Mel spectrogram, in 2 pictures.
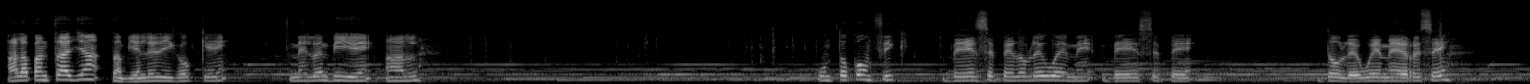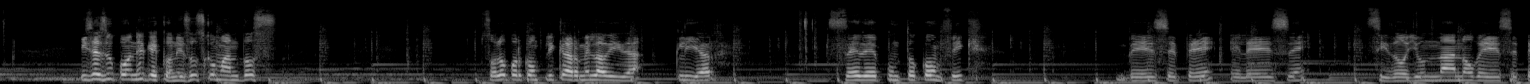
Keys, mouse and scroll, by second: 1.6-2.9 typing, 4.8 typing, 6.1-11.1 typing, 14.4 Return, 18.6-19.5 typing, 20.7-25.9 typing, 26.6 Return, 26.9-30.3 typing.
